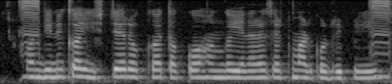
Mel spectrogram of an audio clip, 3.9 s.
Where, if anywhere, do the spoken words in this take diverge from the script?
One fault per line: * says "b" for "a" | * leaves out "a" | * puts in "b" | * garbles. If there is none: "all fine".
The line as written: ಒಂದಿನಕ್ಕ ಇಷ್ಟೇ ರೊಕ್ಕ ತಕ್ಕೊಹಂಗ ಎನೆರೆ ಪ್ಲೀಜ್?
* puts in "ಸೆಟ್ ಮಾಡಕೋಡ್ರಿ"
